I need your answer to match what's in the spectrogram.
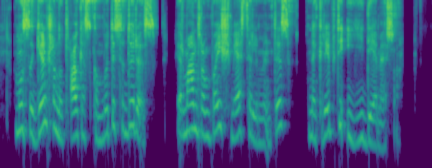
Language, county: Lithuanian, Kaunas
